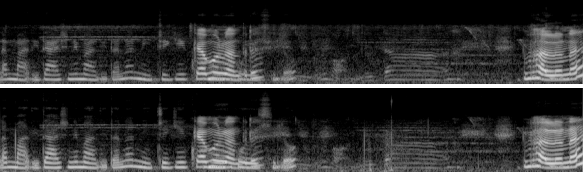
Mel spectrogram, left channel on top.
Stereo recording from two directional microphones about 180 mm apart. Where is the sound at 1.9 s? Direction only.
15° left (ahead or behind).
